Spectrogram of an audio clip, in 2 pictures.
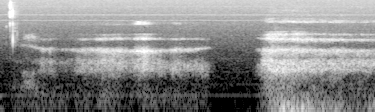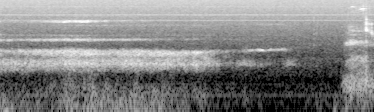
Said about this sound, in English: So we'll start as usual with our diaphragm breathing.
